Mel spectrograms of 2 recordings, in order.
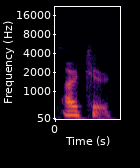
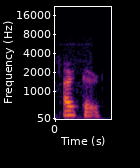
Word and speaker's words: archers: let's go to the the word archers you were correct the first time okay um yeah follow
